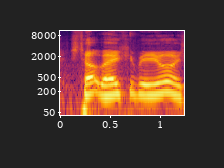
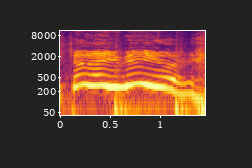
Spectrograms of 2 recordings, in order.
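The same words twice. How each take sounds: First: Higher and much louder through a yawn; begging chat to stop the yawns, mid-yawn; yawning plea. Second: Very high, very loud and slow in a huge yawn; stretched wide open yawn; full yawn. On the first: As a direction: push it out as a yawn starts. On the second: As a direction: let the whole line become one big yawn. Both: Real, not acted. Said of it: "I can't stop yawning".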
